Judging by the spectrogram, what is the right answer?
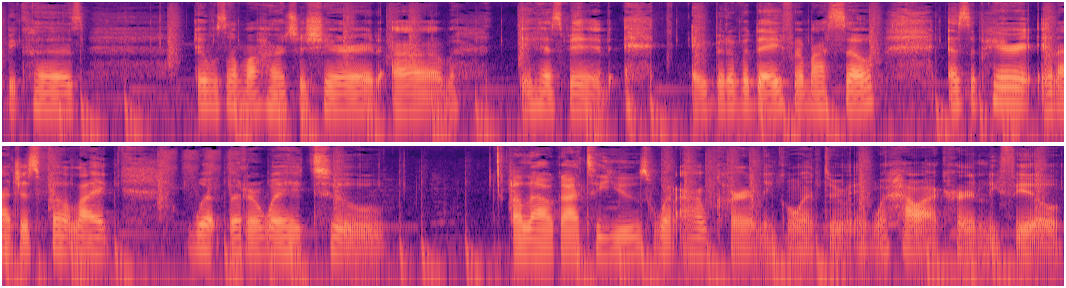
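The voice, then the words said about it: Stuffy, congested nasal voice. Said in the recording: “if I sound really stuffy. ... My nose is a little clogged up right now”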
